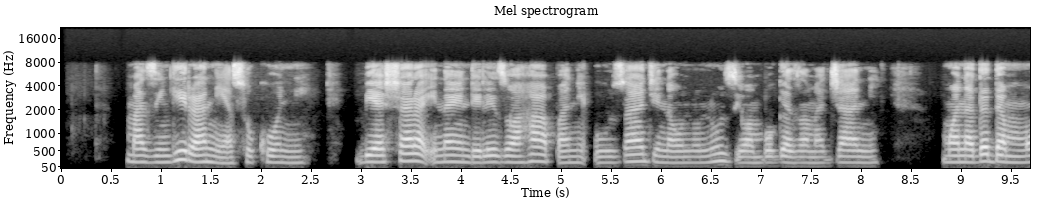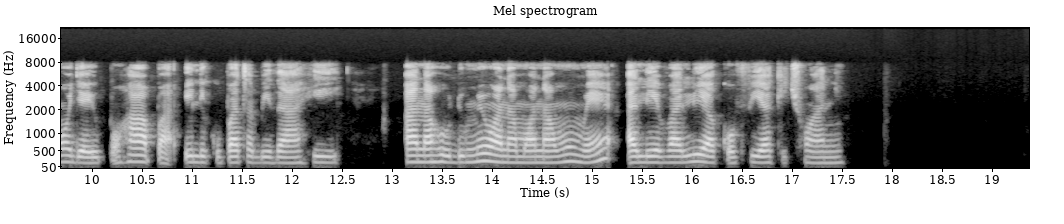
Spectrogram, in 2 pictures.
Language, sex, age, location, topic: Swahili, female, 18-24, Kisumu, finance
